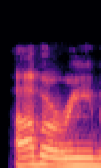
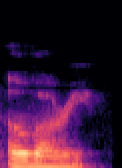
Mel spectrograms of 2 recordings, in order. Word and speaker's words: Abarim: So Abarim in the Old Testament, if we looked it up in Hebrew, it's actually spelled with an O, an Ovarim.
